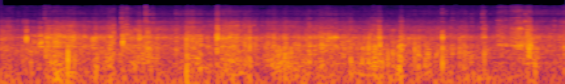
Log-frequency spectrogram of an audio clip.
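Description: Ice skates gliding and scraping over snow-covered ice: a steady rough hiss with scattered small clicks.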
